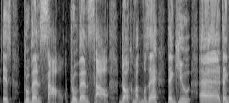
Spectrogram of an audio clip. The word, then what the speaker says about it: Provençal: I see the name is pronounced Provençal. The C is pronounced S. Provençal.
